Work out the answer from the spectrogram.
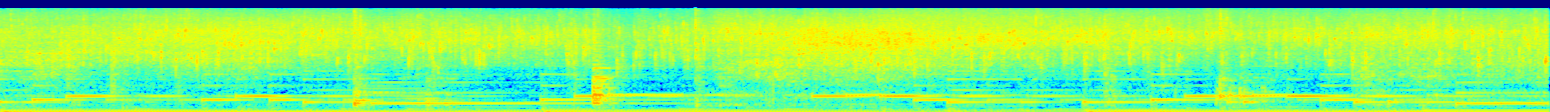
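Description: Green herb masala sizzling as it fries in oil in a pot, with a sharp knock about four and a half seconds in, under background music with a simple stepping melody.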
